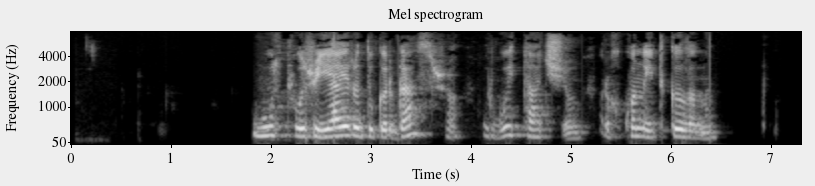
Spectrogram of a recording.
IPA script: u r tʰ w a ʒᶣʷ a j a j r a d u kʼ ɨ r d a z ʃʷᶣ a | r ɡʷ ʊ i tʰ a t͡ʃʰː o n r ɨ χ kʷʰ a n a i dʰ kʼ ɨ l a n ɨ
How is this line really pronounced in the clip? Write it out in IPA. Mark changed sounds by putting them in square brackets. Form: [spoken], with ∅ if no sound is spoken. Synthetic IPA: u r tʰ w a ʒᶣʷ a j a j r a d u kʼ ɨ r [ɡ] a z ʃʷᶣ a | r ɡʷ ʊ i tʰ a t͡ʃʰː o n r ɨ χ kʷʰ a n a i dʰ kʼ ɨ l a n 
